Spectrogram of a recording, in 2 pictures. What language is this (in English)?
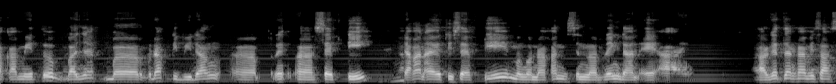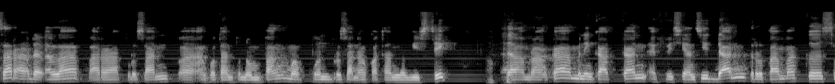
Indonesian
